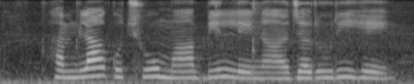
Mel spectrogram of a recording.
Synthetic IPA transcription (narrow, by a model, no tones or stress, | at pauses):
hɐmlakʊt͡ʃʰũmãbɪlːeːnad͡ʒəɾuːɾiɦɛː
